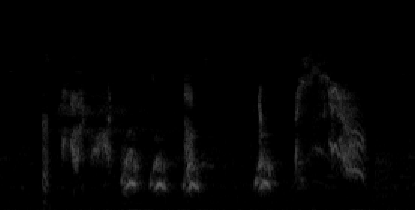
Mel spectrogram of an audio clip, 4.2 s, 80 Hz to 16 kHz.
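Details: Stork nestlings near Kaluga in central Russia being fed on 27 May at 13:57; a short run of separate nasal mewing notes, each under half a second, ending in a longer rasping wail.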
